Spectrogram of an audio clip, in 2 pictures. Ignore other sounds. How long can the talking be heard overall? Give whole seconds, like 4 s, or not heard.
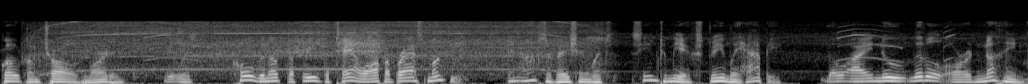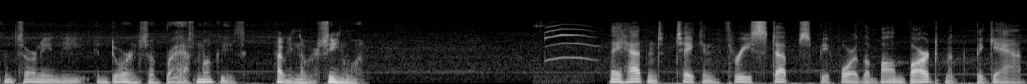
18 s.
